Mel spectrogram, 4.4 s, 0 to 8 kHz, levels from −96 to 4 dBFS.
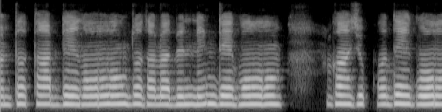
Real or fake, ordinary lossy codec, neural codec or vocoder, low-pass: fake; none; autoencoder, 22.05 kHz, a latent of 192 numbers a frame, VITS, trained on one speaker; 7.2 kHz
